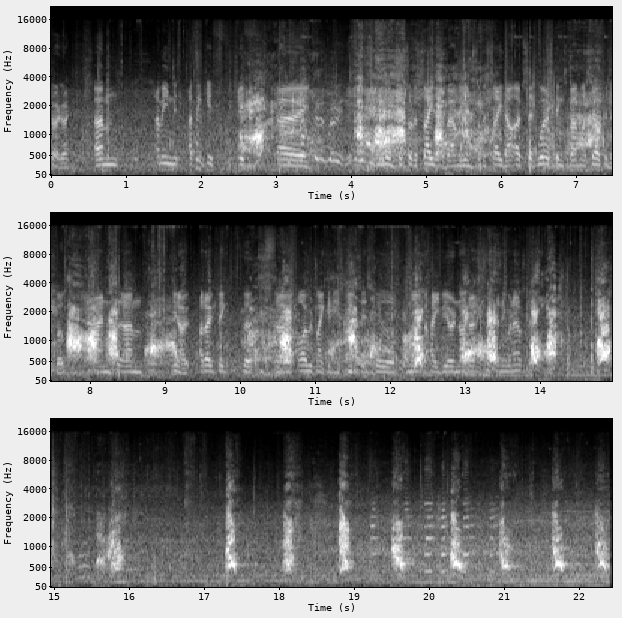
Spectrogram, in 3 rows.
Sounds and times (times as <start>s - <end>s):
Speech: 0.0s - 14.1s
Bow-wow: 4.0s - 5.9s, 6.9s - 9.2s, 10.1s - 15.0s, 15.6s - 16.0s, 17.3s - 22.4s.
